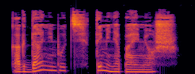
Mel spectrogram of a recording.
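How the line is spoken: Whispered. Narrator (Russian): она прошептала

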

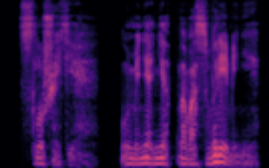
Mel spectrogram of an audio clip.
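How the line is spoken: Hissed. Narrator (Russian): зашипел он

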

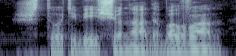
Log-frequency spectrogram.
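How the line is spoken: Hissed. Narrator (Russian): прошипел Ариман

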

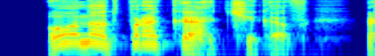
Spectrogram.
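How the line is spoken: Laughing. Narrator (Russian): рассмеялся Маховский

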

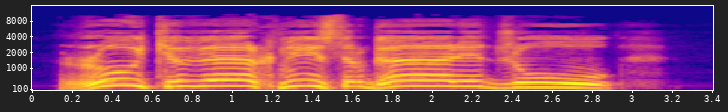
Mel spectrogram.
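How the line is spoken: Yelling. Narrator (Russian): завопил Сал Джон

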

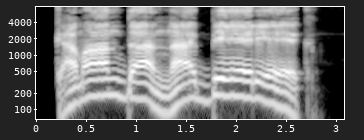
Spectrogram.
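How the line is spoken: Boatswain shouting. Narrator (Russian): крикнул боцман

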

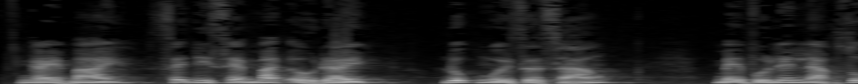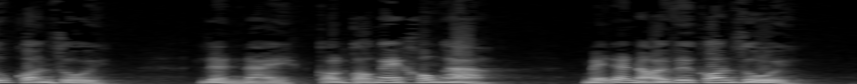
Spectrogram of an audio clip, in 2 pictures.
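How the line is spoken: Scolding shout. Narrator (Vietnamese): Mẹ Lâm quát

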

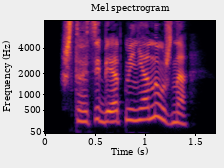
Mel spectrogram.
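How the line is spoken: Girl exclaiming. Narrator (Russian): воскликнула девушка

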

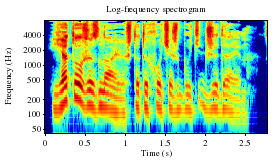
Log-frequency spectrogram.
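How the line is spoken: Calm reply. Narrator (Russian): спокойно ответил Квай-Гон

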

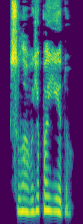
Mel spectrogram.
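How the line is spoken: Tired whisper. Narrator (Russian): устало шепчет она

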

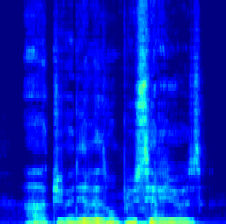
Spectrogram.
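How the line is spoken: Exclaimed. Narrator (French): s'écria M

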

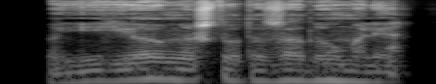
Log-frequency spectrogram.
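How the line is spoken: Burly first mate muttering. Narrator (Russian): пробормотал мощный телом старпом

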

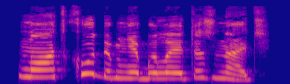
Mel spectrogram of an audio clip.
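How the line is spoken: Exclamation. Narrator (Russian): воскликнула мисс Маучер

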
